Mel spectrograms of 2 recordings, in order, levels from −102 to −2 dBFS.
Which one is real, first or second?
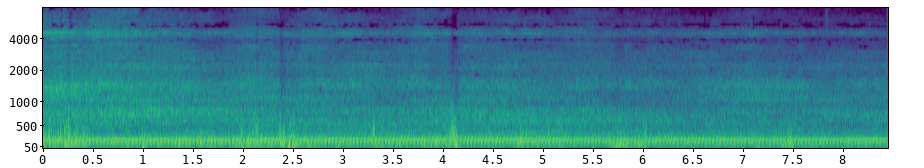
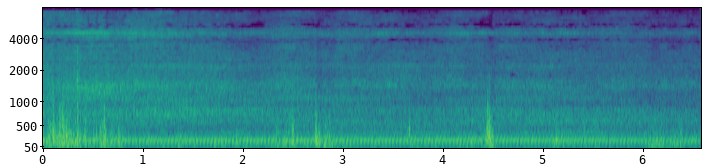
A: first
